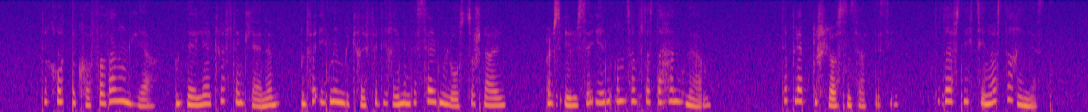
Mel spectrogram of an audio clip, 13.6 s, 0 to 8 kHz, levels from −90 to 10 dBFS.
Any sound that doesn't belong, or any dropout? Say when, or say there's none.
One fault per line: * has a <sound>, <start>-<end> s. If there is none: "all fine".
* has a dropout, 0.8-0.9 s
